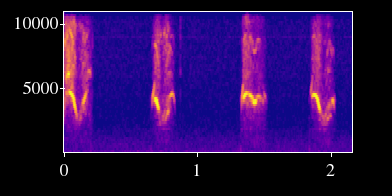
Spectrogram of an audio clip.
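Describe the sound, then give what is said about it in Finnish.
Four short, bright white wagtail call notes, given as the bird walks about on the ground, repeat at a steady, spaced rhythm, each a quick high chirp standing clearly above a quiet outdoor background with no talking. “Semmoisia niin kuin kutsuäänijutusteluja, jota se nyt tekee, kun se tepastelee tuossa maassa.”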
